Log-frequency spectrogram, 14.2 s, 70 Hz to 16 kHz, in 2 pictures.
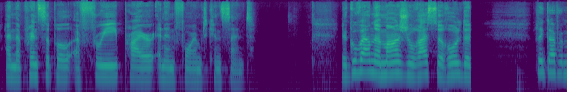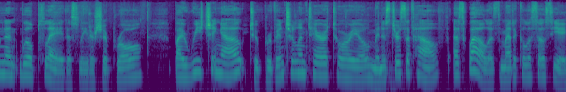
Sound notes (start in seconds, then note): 8.0 speaking French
